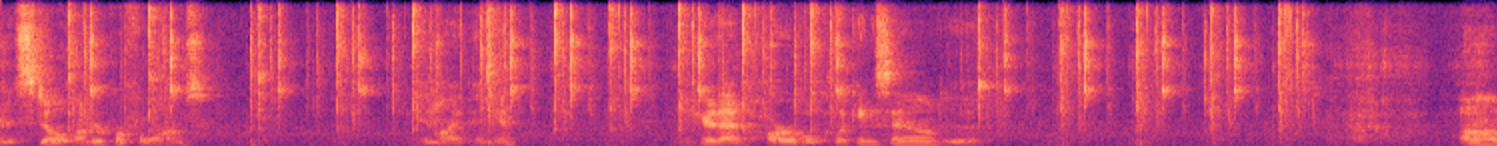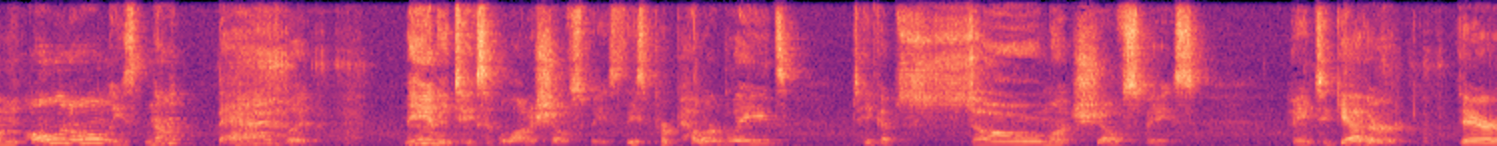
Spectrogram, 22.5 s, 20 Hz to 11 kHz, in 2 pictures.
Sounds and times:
Speech: 0.0s - 1.6s, 3.1s - 3.9s, 5.2s - 7.4s, 11.0s - 20.3s, 20.9s - 22.4s
Inside, small room: 0.0s - 22.4s.

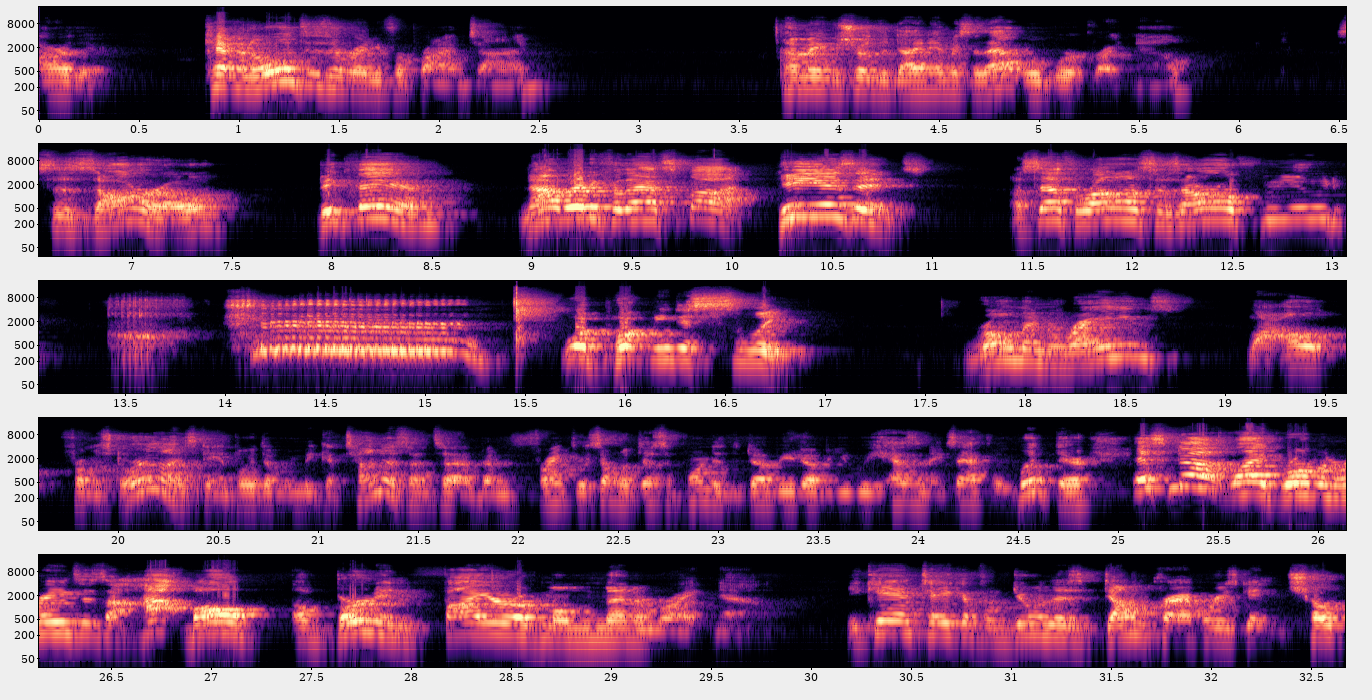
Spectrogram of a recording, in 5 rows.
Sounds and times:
Speech: 0.0s - 2.6s, 3.7s - 5.8s, 6.5s - 13.2s, 14.2s - 17.0s, 17.7s - 32.6s
Inside, small room: 0.0s - 32.6s.

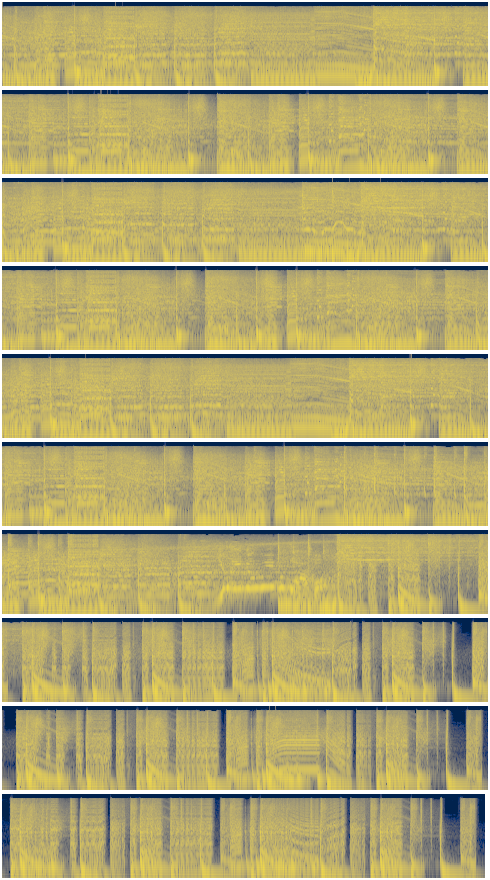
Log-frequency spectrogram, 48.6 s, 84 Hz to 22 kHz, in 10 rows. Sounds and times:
Dubstep: 0.0s - 48.5s.

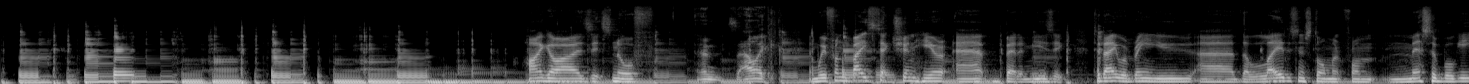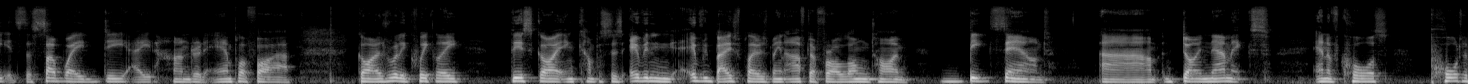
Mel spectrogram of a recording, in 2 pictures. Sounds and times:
Speech: 5.3s - 17.6s, 18.3s - 29.3s.

